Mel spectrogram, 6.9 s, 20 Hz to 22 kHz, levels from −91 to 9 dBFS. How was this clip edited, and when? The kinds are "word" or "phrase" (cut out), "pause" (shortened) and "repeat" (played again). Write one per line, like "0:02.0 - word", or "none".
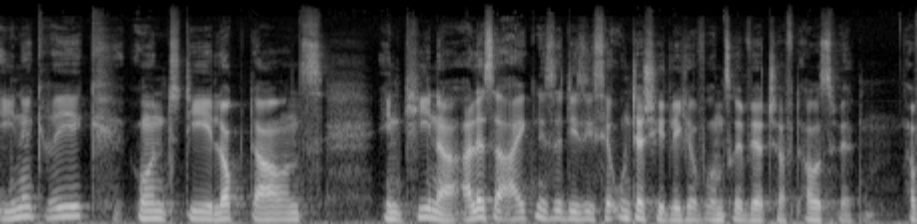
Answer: none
